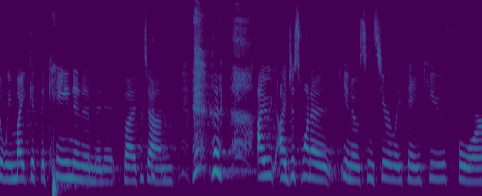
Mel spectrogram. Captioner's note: laughter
